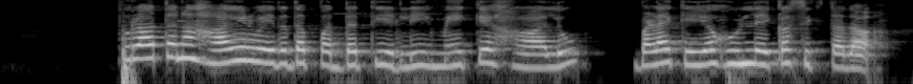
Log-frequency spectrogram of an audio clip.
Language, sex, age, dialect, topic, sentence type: Kannada, female, 60-100, Central, agriculture, statement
